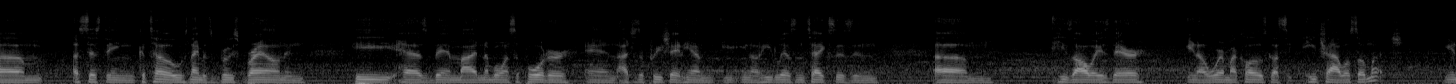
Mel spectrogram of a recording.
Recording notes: We are recording at KC Fashion Week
